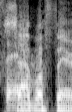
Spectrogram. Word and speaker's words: savoir faire: promote those people so so Sabo fair if you don't know it's it's hard for pronounce to pronounce and we're trying to do a lot to brand the Sam savoir faire it's French yep it's French and it means well-spoken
